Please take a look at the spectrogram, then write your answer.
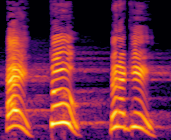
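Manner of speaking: high, booming shouts from afar; mock officer yell. Officers spot someone on the grass, imitated shout. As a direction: bellow short commands, pitched right up. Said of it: "desde que no sé dónde".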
